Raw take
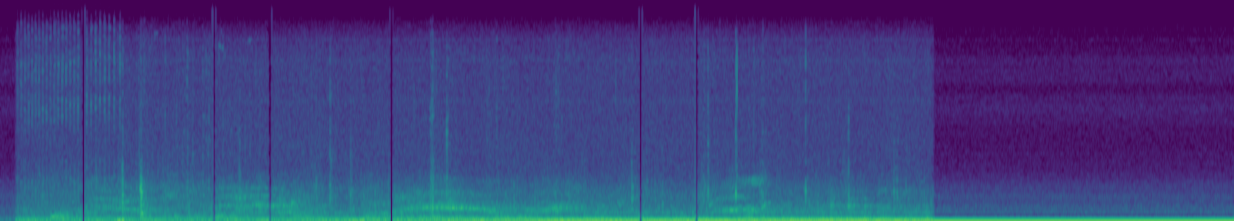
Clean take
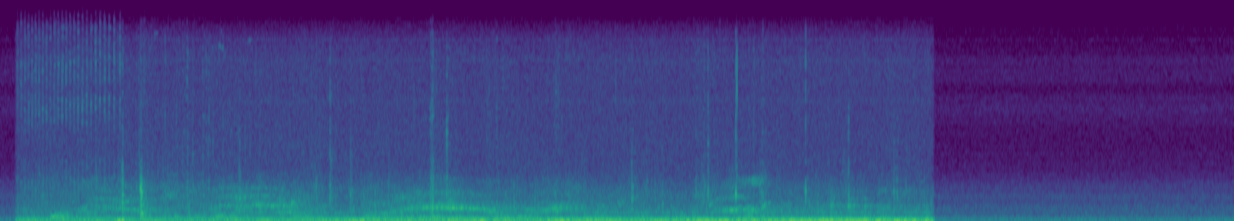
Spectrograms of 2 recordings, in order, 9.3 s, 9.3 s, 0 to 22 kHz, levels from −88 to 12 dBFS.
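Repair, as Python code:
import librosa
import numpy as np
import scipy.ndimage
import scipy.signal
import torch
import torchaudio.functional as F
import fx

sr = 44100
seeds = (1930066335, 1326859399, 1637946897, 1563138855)

y = fx.notch(x, sr, hz=270.0, q=30.0)
y = fx.fix_interpolate(y, sr, at_s=(0.61, 1.59, 2.01, 2.92, 4.79, 5.21), length_ms=24.0)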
